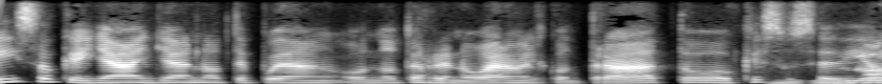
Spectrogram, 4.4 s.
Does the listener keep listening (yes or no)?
no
